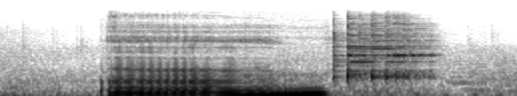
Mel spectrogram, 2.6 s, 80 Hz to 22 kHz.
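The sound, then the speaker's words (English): A loud, sustained ringing tone holds for about a second, then breaks into a quick metallic clatter of dice tumbling and rattling before settling into quiet. The dice are rolled to hit for a spell strike and land on 16. “Okay, we're rolling to hit first?”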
